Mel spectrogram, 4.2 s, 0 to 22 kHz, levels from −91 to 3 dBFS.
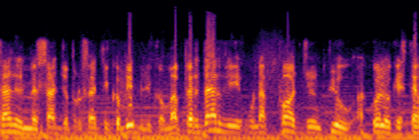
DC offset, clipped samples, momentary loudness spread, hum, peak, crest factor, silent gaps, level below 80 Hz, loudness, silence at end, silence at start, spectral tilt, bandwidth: under 0.1%; under 0.1%; 7 LU; none; 0 dBFS; 14 dB; none; -26 dBFS; -14 LUFS; 0 s; 0 s; -5.5 dB/octave; 12 kHz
